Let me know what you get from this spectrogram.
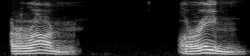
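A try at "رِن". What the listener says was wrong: Nah, tipiskan. Rin. Bisa itu ya dirasakan antara bedanya tebal dan tipis.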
